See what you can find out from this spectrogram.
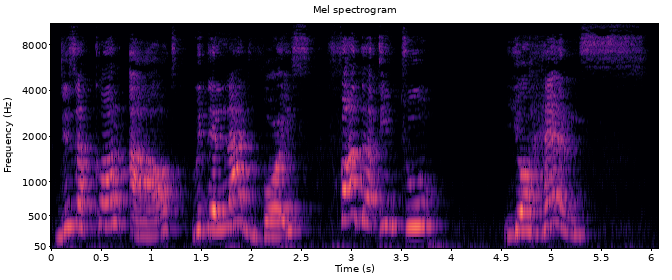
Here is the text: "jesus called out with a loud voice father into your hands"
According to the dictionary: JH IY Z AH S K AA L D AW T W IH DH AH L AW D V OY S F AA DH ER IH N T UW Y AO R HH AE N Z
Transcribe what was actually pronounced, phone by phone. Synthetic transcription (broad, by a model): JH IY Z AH K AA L AW T W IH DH AH L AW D V OY S F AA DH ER IH N T UW Y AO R HH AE N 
